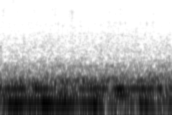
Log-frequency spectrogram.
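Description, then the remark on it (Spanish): Steady rain pours down as wind blows, beneath a heavy, continuous low rumble of thunder, the sound dense and unbroken for the whole moment with no voices present. “La lluvia había empapado mi bata de hospital.”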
